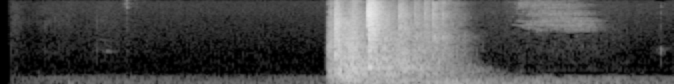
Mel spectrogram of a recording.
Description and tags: metal elevator door close
Metal elevator door closing.
elevator, close, lift, door, metal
